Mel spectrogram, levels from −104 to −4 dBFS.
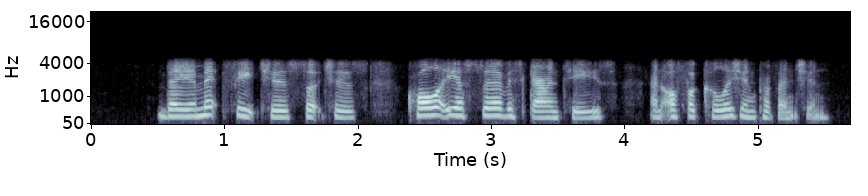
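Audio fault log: throughout, Opus compression: muffled, hoarse speech with nothing above 4.3 kHz, likely the encoder in narrowband SILK mode, which fits roughly 12 kbps.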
